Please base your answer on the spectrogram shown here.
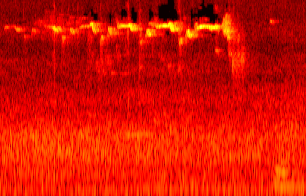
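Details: Goldcrest in a garden, singing rather than calling, another Goldcrest nearby: a very high, thin, rapid string of tinkling notes running steadily for over two seconds and ending in a brief flourish, over faint background noise.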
